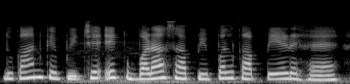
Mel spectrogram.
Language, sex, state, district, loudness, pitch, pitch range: Hindi, female, Jharkhand, Garhwa, -13 LUFS, 265 Hz, 245-290 Hz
